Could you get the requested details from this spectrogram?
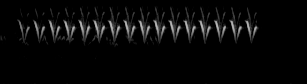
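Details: Spizella sparrow from semi-open country delivering a quick, clean trill of about sixteen identical down-slurred notes, roughly seven per second, lasting just over two seconds against a quiet background.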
